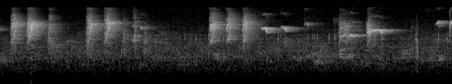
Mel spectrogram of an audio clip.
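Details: Sunbird tutor song for active singing: bursts of bright, very high chirps with a shimmering edge, several rapid notes running together, then thin sustained whistled tones near the end.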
